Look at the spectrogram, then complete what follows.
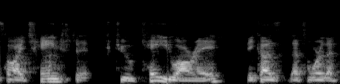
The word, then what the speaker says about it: Kura: I say Kura, like you're going to cure a disease.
